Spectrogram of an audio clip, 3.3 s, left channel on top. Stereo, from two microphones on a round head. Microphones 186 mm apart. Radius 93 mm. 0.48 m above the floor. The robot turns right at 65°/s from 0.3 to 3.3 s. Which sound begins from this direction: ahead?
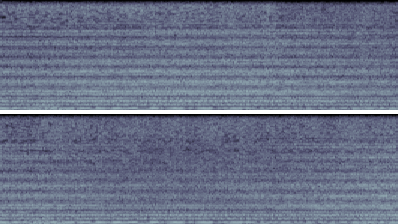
A drone, at 0.0 s.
